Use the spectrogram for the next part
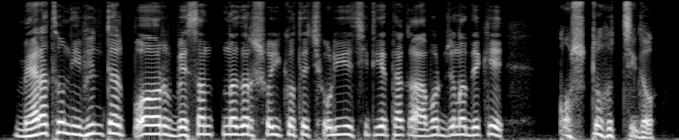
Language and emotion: Bengali, sad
